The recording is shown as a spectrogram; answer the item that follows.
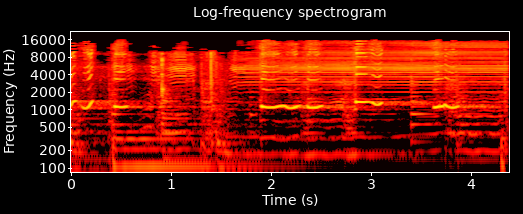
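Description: Live Korean traditional music: a high, wavering wind-like melody line over irregular drum strokes and a low held bass note.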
